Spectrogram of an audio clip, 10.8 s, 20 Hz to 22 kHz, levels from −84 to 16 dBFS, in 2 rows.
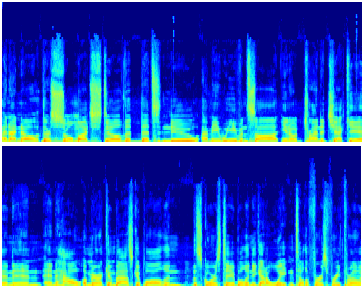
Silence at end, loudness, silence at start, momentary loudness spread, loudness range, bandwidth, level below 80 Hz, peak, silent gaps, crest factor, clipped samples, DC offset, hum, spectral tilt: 0 s; -21 LUFS; 0 s; 5 LU; 2 LU; 17 kHz; -46 dBFS; -2 dBFS; none; 20 dB; under 0.1%; under 0.1%; none; -4.5 dB/octave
